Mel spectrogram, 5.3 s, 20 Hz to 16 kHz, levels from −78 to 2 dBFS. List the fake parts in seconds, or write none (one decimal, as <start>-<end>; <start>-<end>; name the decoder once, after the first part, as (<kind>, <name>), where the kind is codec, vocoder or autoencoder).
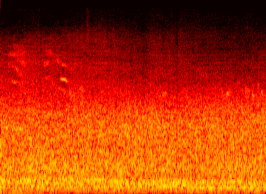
0.0-2.3 (autoencoder, DAC-VAE); 3.0-5.3

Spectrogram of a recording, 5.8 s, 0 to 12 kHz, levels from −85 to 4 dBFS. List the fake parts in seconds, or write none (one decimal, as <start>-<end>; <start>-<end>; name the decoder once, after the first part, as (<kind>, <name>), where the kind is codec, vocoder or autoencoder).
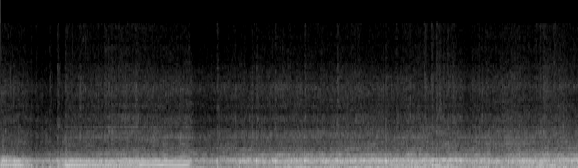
none

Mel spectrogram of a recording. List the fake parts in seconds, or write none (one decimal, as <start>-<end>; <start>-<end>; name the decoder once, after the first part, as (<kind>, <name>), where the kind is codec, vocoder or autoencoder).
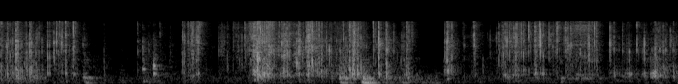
none

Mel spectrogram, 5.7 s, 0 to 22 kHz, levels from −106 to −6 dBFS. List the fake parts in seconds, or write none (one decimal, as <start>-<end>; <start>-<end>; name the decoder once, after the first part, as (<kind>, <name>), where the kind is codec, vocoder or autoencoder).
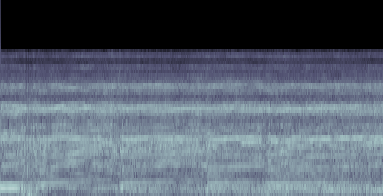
0.0-1.7 (codec, DAC); 2.6-5.7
